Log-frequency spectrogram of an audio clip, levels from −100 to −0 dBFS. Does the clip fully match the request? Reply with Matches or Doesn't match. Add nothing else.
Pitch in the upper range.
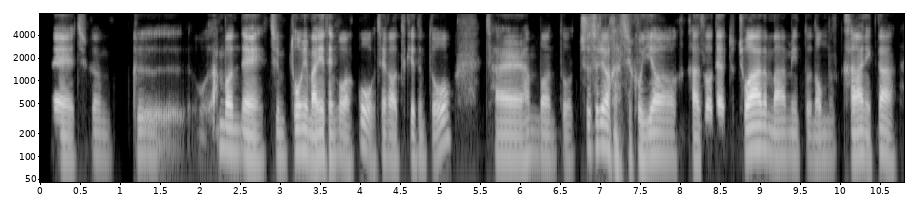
Doesn't match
